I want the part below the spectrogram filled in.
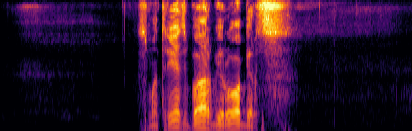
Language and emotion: Russian, neutral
